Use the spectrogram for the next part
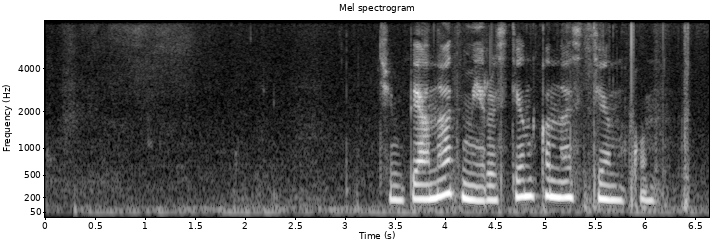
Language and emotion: Russian, neutral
